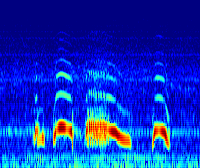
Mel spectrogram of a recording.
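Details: Spotted dove in lively song, sung in a pleasing, melodious style: three hollow coos, a short arched note, a long drawn-out coo sliding downward, then another short arched coo, over a quiet background.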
